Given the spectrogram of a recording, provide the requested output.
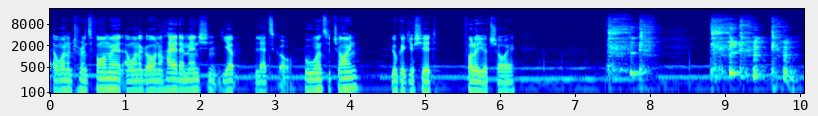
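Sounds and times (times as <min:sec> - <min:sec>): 
speech: 0:00.0 - 0:06.4, 0:07.4 - 0:07.7
person clearing throat: 0:07.4 - 0:08.2, 0:08.8 - 0:10.0.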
